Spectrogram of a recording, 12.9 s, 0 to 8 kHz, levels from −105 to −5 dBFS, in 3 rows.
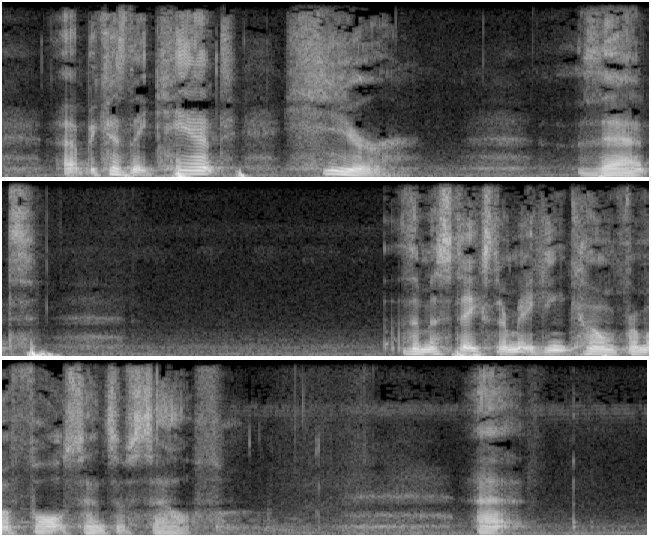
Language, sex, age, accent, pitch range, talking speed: English, male, 60-79, American, 90-125 Hz, 85 wpm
